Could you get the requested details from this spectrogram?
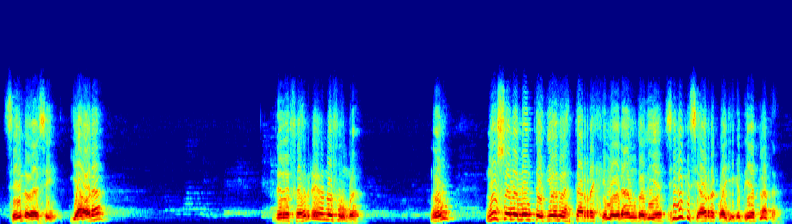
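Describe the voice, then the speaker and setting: A man's voice: sits high, very animated, a little slow, gravelly, pauses often. A man with an Argentine Spanish accent, a pastor giving an emphatic sermon and calling for responses from the congregation. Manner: emphatic preaching with call-and-response. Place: church hall. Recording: echoey church hall, dull lo-fi sound.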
